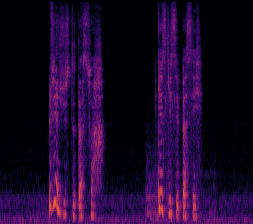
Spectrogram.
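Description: A young woman cries and speaks in a trembling voice.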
